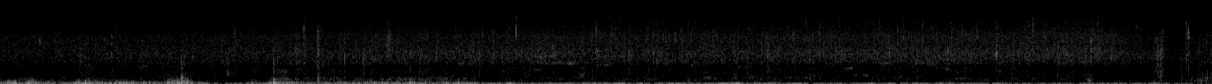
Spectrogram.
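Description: Light rain falling, a steady hiss of fine drops with faint scattered pattering, under a low rumble that fades out after the first few seconds.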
